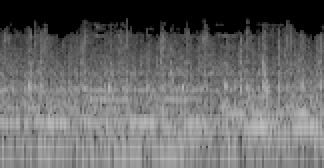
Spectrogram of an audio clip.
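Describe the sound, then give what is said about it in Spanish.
Clip-clop of horse hooves as a horse-drawn open carriage rolls along a town street, a steady, even clatter of hoofbeats at moderate volume. “Un carruaje recorre la calzada de la población y pasa bajo un arco entre edificios.”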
